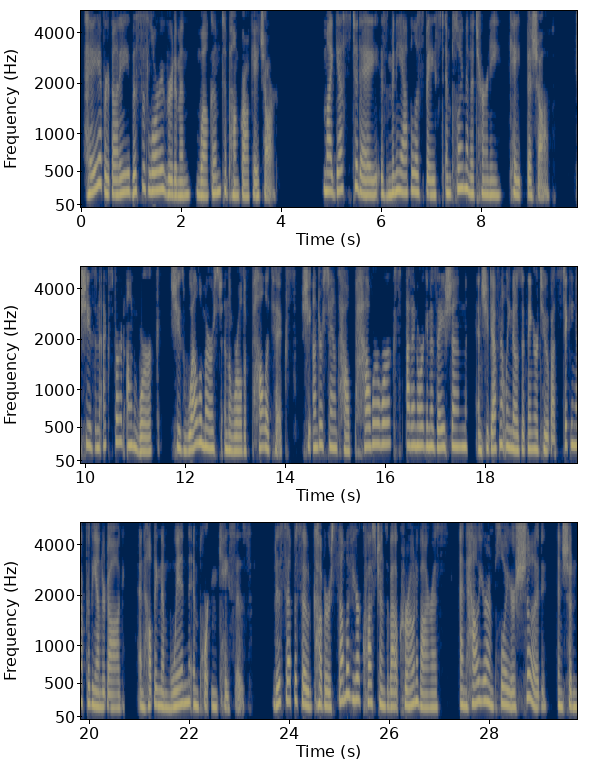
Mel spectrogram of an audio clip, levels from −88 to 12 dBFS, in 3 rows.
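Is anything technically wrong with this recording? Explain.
No, nothing is technically wrong with this audio.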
